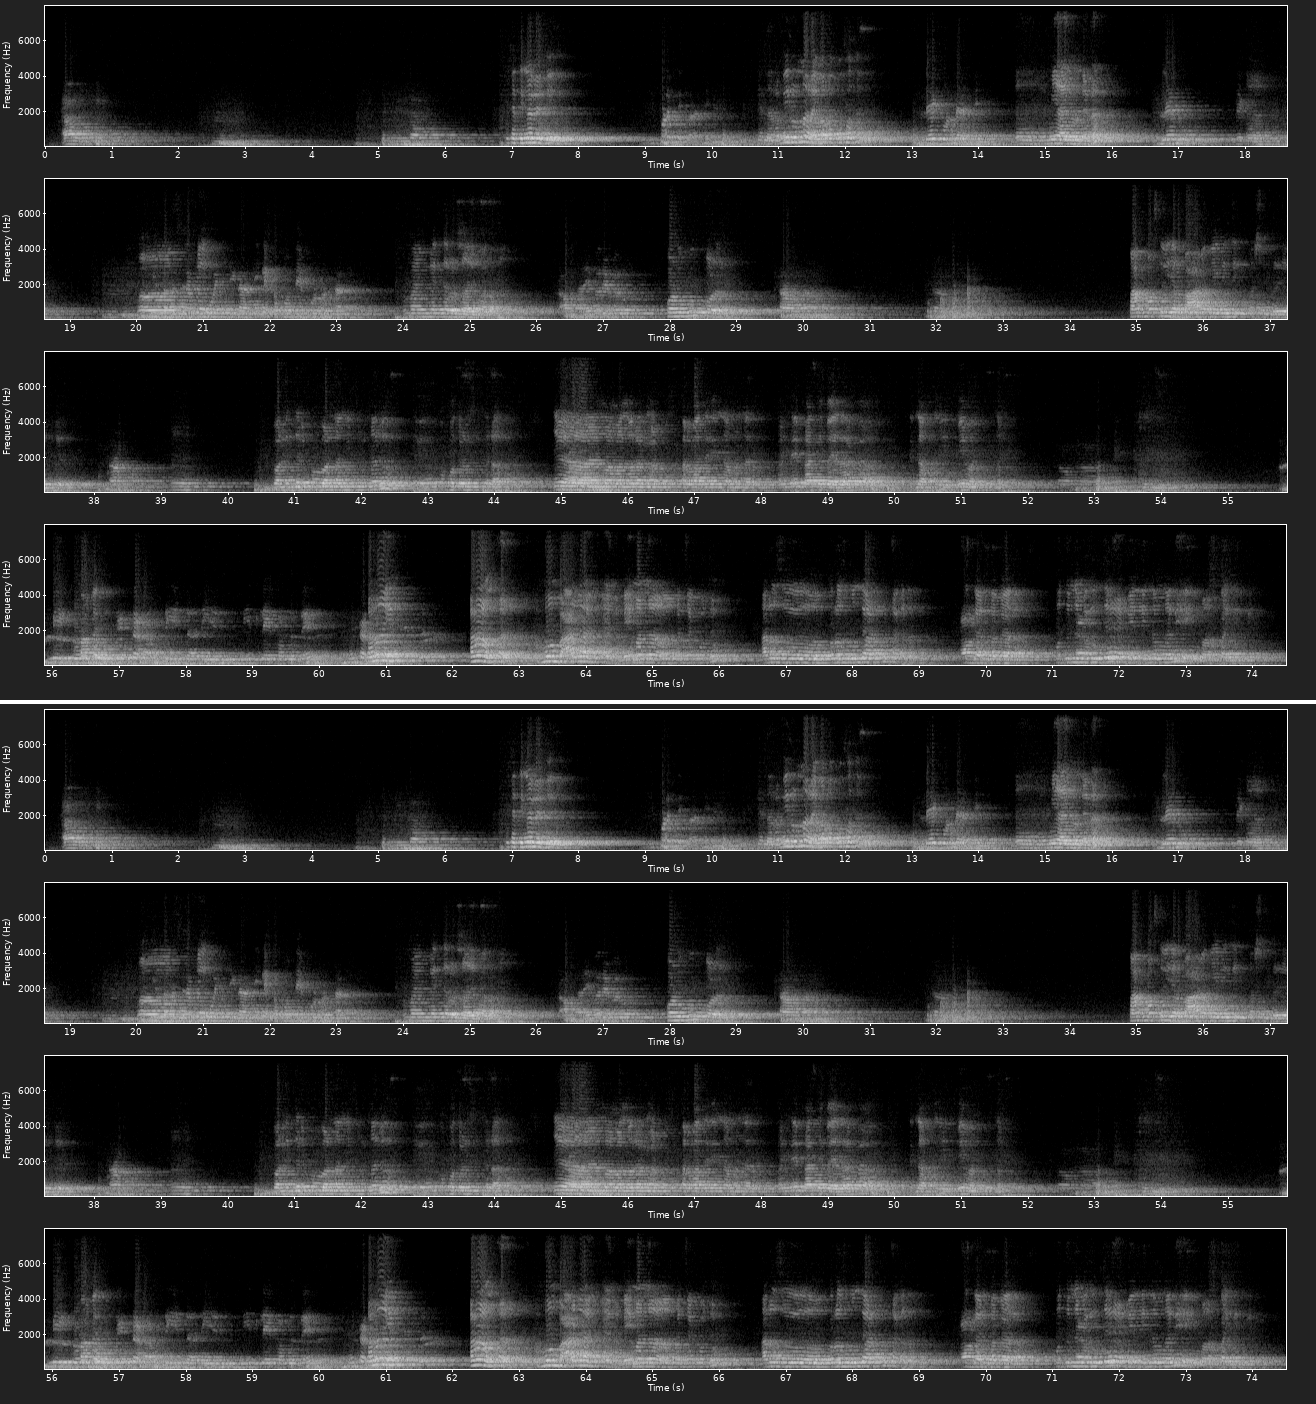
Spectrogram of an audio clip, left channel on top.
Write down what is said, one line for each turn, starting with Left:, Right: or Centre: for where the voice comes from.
Left: అవును హ్మ్. చెప్పు ఇంకా
Right: ఇంకా తినలే మీరు
Left: ఇప్పుడే తిన్నాండి నేను
Right: తిన్నారా మీరు ఉన్నారా ఇవాళ ఒక్క పొదు
Left: లేకుండే అది
Right: ఊహూ మీ ఆయన ఉండేదా
Left: లేదు లేకుండె.
Right: ఆహా
Left: ఊ
Right: మా
Left: ఈ సంవత్సరమే
Right: ఇంట్లో
Left: పోయింది తినాది లేకపోతే ఎప్పుడు ఉంటా నేను
Right: మా ఇంట్ల ఇద్దరున్నారివాళ
Left: అవునా ఎవరెవరూ?
Right: కొడుకూ కోడల్
Left: అవునా? ఆహా.
Right: మాకు మస్తు
Left: ఇంకా
Right: ఇయ్యల బాగా వేడుంది. వర్షం లేదు ఏమి లేదు
Left: ఆ
Right: ఊ
Left: ఉమ్.
Right: వాళ్ళిద్దరు ఇప్పుడు అన్నం తింటున్నరూ ఏ ఒక్కపొద్దు విడిచిన తర్వాత ఏ
Left: ఆహా.
Right: ఆ ఎ మా మన్వరాల్ని వట్టుకొ ఇప్పుడు తర్వాత తిందామన్నారు. అయితే కాసేపయ్యేదాక హా తిన్నామనీ మేము అనుకున్నాం
Left: అవునా?
Right: <unintelligible>
Left: మీ కొడుకూ
Right: బాగా
Left: తింటాడా మరి ఇద్ అది నీట్ లేకపోతే? ఉంటడా
Right: ఆ
Left: టెన్ డేస్స్
Right: ఆ ఉంటడుంటడు అమ్మొ బాగా ఇంకా ఆయన మేమన్నా కొంచెం కొంచెం ఆ రోజూ ఒక్క రోజు ముందే అండుకుంటం గదా! చికెన్
Left: అవును
Right: బగారా పొద్దున్న
Left: ఆ,
Right: మిగిలితే మేం తిన్నం గానీ మా అబ్బాయి తిన్లే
